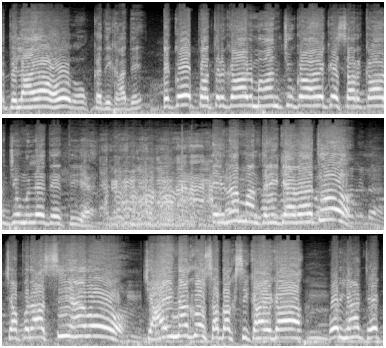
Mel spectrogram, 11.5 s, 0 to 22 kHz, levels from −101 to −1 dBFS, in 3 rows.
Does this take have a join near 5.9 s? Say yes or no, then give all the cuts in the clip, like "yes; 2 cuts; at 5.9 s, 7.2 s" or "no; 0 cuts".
yes; 3 cuts; at 1.5 s, 5.9 s, 9.0 s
